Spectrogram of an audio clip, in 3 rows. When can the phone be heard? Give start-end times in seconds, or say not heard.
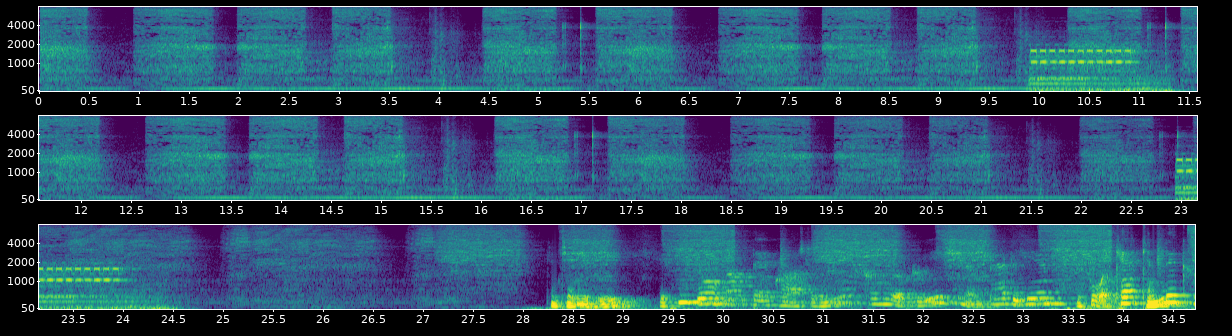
9.8-11.3, 22.9-24.6.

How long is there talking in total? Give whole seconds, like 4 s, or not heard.
6 s.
